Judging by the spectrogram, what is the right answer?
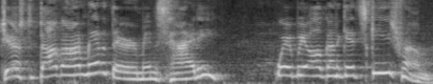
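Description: Over light background noise, a man talks at a moderate pace with an extremely high pitch. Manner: folksy, blunt.

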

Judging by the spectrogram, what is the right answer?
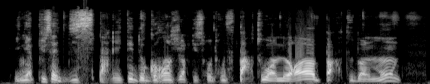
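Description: A man speaks at a moderate pace with very wide pitch swings, the sound dry and close with no echo. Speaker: podcast contributor, football fan. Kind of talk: casual chat.

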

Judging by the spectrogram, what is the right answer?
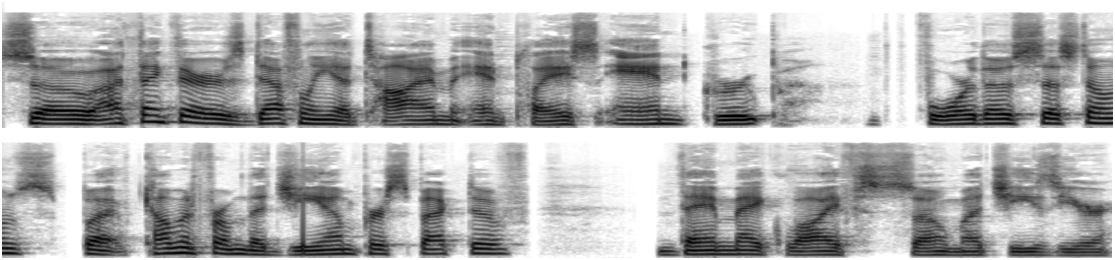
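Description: A man with a medium pitch speaks at a fairly slow pace in a plain, everyday voice, with ordinary pitch variation. The recording is very clean, with a silent background. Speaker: caller.

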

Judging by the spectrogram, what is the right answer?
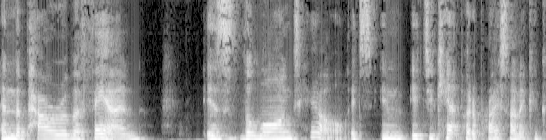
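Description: A woman speaks in a somewhat breathy voice. Her intonation is fairly even. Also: medium pitch for a woman, moderate pace. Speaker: tech entrepreneur and former radio DJ. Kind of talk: casual interview chat. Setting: video call.

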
